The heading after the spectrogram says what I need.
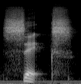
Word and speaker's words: Sicks: WWE stuff now Wyatt 6 has finally debuted after months it's called The Wyatt 6 but it's spel spelled like s i c k s or supposed but there's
